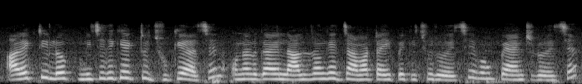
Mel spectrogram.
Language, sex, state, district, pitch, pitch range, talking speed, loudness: Bengali, female, West Bengal, Paschim Medinipur, 240 Hz, 225-270 Hz, 185 wpm, -15 LUFS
